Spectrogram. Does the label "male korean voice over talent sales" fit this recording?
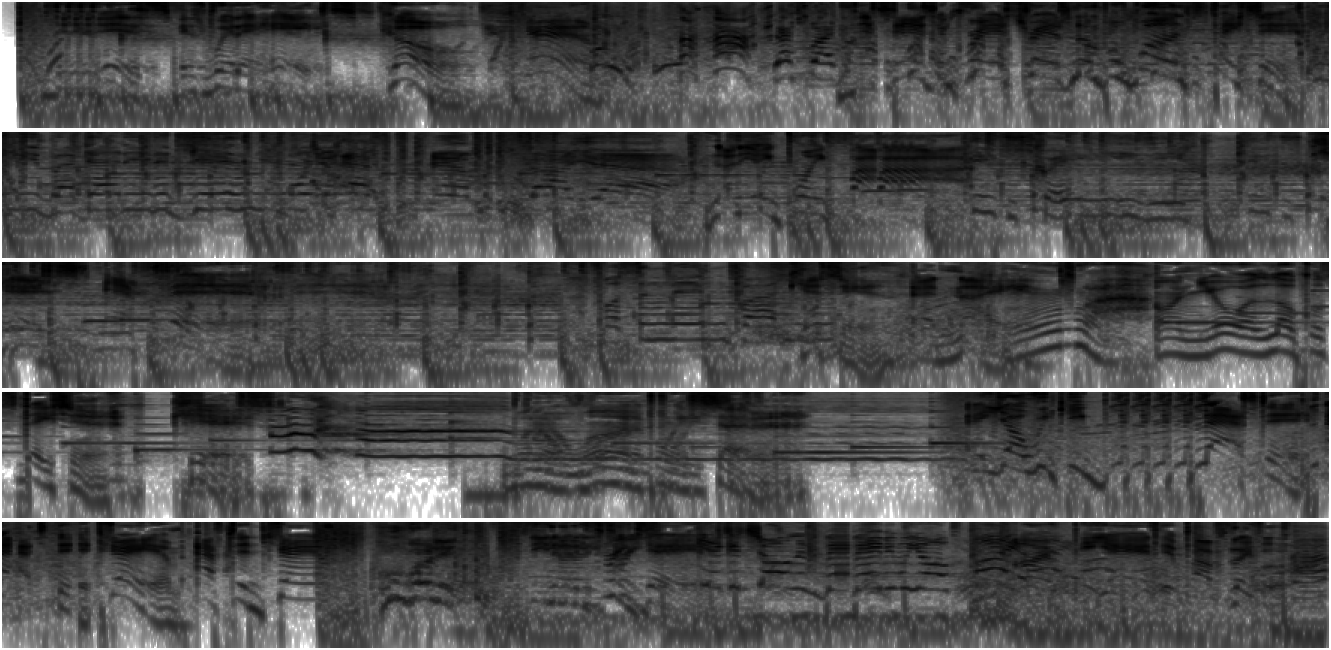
No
